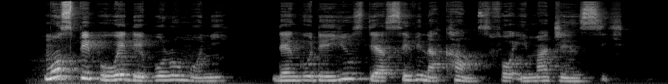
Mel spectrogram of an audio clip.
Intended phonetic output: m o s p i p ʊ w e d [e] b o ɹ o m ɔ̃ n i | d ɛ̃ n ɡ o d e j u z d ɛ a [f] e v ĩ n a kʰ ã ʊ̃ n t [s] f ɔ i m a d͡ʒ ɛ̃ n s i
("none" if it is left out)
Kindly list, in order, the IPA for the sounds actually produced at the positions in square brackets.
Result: e, s, s

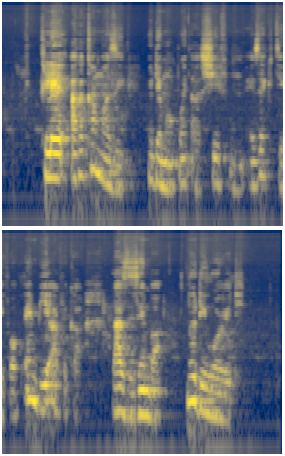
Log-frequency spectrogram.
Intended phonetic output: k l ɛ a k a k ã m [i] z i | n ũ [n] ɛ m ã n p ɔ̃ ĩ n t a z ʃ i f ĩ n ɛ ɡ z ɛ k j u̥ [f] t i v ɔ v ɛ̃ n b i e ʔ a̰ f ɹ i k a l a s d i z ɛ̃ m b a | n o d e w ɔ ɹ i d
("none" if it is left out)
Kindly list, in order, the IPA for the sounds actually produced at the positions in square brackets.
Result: a, d, none

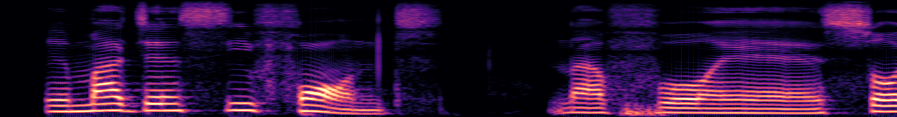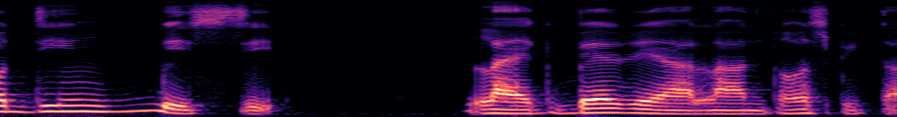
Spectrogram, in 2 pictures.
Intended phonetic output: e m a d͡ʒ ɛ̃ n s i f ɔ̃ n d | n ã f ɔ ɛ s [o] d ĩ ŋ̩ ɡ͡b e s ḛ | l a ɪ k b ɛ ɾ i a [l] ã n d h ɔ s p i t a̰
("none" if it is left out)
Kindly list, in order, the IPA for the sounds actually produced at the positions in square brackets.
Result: ɔ, l

